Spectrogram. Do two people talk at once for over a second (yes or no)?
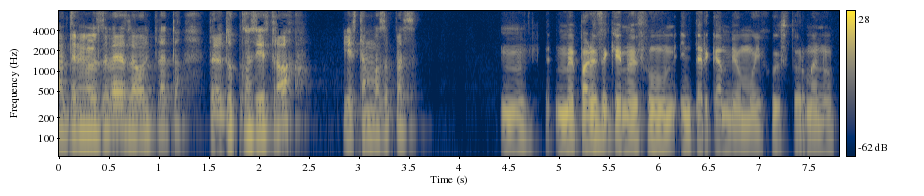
no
